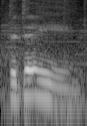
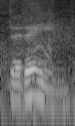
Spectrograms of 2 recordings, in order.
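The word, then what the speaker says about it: Dedenne: Dedeen. Dedeen.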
